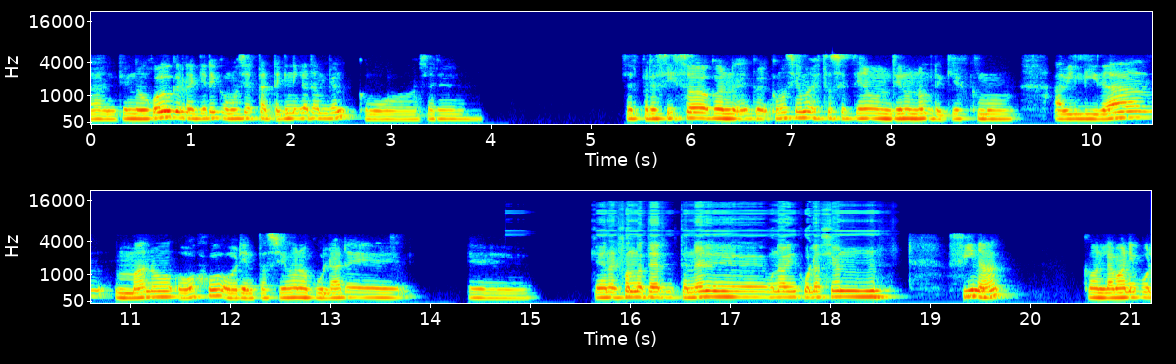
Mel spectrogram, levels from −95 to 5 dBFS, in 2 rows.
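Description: From 14.76 to 18.71 s there is imaging from sample-and-hold upsampling. The 11 kHz audio was raised to 44.1 kHz by repeating samples without smoothing, so mirrored spectra about 23 dB down, starting between 5.5 and 11 kHz, add a bright metallic fizz that tracks the speech.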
